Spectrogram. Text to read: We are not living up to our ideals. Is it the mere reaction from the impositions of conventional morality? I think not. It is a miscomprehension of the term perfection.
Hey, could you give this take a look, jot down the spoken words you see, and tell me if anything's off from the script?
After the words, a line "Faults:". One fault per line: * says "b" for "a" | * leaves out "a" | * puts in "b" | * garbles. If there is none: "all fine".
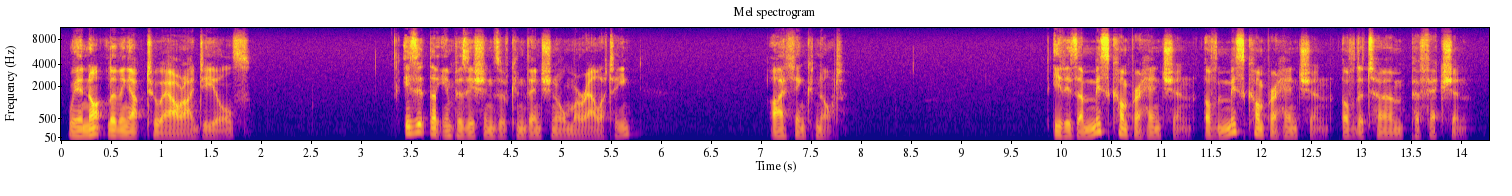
We are not living up to our ideals. Is it the the impositions of conventional morality? I think not. It is a miscomprehension of miscomprehension of the term perfection.
Faults:
* leaves out "mere reaction from"
* puts in "miscomprehension of"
